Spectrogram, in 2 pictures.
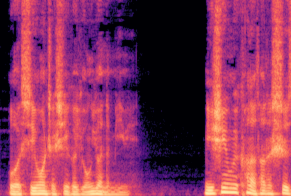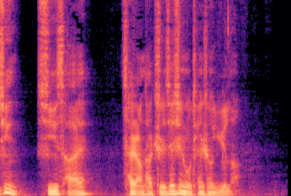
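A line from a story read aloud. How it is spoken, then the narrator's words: Calm, detached. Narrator (Chinese): 南离川淡淡的说道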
